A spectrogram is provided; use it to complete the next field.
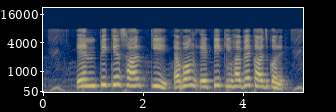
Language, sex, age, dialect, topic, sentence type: Bengali, female, 18-24, Jharkhandi, agriculture, question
